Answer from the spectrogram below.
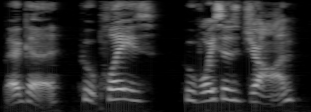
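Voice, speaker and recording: A woman's voice: medium pitch, animated, takes it slowly, mellow, husky. A young woman co-hosting a podcast, chatting casually, laughing often and reading out trivia. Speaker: podcast co-host. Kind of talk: casual chat.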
